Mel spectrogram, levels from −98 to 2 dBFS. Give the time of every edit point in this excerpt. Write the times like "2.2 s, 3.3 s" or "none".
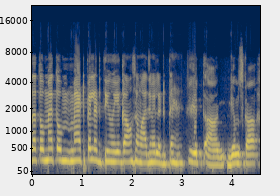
none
